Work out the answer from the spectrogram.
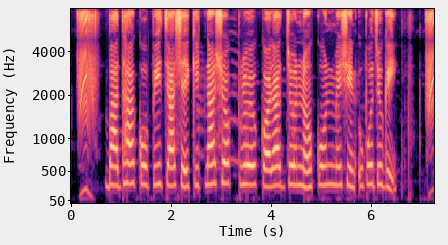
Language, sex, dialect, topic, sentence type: Bengali, female, Rajbangshi, agriculture, question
